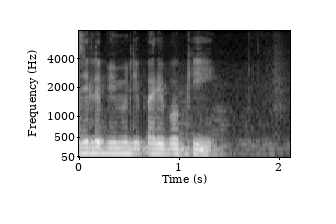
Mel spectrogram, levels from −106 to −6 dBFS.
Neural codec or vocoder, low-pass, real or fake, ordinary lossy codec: none; none; real; none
